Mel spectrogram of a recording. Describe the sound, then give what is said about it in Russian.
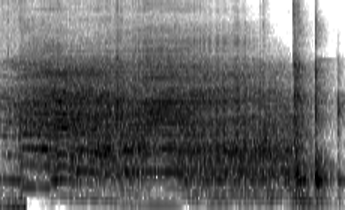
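A long, drawn-out creak of a house door's hinge in the morning, steady and fairly loud, with a shifting tonal groan, ending in a couple of sharp knocks as the door settles. “Как только наставало утро, пение дверей раздавалось по всему дому.”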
